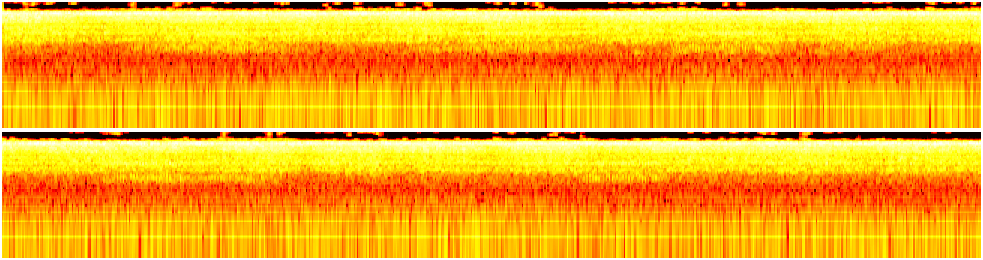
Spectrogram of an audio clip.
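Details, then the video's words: Male cicadas in a summer dusk chorus in Georgia, USA, calling to attract females: steady shrill buzzing with slow rhythmic surges every two seconds or so, faint low hum beneath. "Cicadas at Dusk, Summer Night"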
